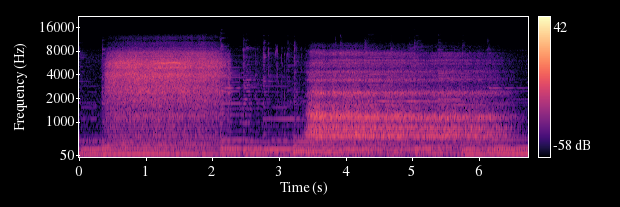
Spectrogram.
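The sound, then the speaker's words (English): A deep breath in and then a long breath out during a children's bedtime relaxation exercise. The airy inhale is followed after a short pause by a fuller, steady exhale, with soft music underneath. “Last one, fill your chest and belly, deep breath in and out.”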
